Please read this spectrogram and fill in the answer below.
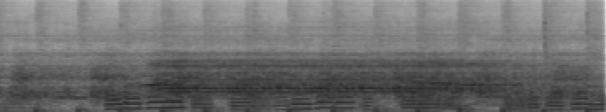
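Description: Background music: an upbeat jazz tune with a bass line stepping through notes at an even pace.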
